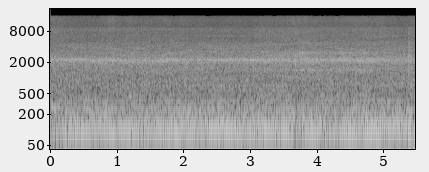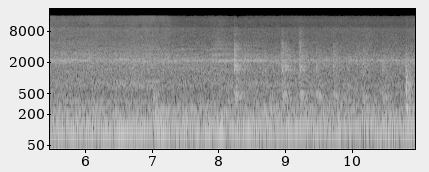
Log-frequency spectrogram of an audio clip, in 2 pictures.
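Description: Self-serve car wash high-pressure wand spraying water: a steady hiss with a low hum underneath, and a few light clicks near the end.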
